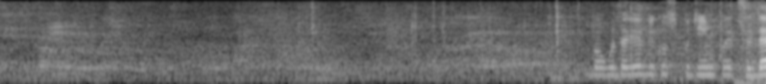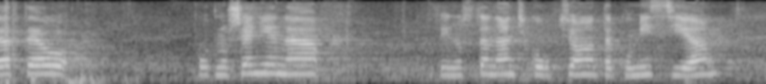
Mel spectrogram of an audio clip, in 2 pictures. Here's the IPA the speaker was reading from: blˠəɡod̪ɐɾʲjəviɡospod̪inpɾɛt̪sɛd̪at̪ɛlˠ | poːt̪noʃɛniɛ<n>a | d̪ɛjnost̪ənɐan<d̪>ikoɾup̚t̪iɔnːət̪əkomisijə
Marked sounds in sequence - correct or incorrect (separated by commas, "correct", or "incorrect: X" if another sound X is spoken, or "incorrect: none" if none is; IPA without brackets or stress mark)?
correct, incorrect: t̪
